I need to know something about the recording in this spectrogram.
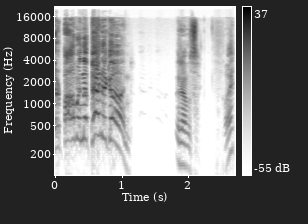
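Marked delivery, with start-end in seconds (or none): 0.0-1.2 put-on, very high, loud shouted voice. Retelling how a coach yelled out news after practice: imitating coach yelling. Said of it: "my coach just yelled out".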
